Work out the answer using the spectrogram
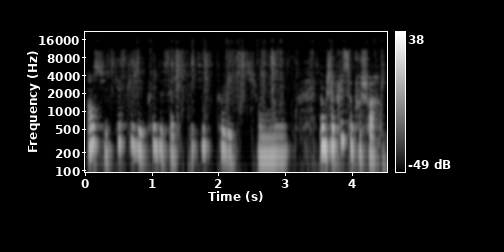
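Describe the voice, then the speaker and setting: A woman's voice: a little high, moderate pace, noisy background. A woman chatting casually as she shows her craft purchases, hesitant and full of fillers and restarts. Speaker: scrapbooking vlogger showing purchases. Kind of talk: casual show-and-tell chat.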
